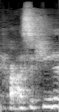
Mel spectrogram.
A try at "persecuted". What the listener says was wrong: You said prosecuted, as in like prosecution, as in like legal. Persecuted.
